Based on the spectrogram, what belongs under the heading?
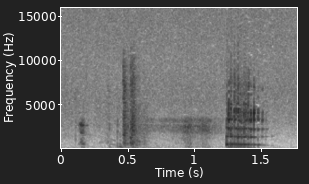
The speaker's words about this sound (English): Do the burp again, I like it.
